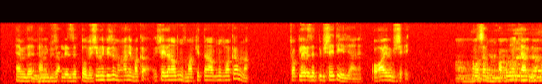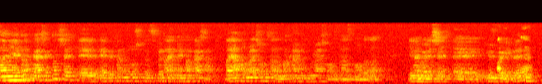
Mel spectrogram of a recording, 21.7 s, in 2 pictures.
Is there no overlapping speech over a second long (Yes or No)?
No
